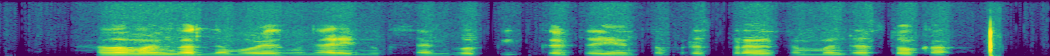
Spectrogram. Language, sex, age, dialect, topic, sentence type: Marathi, male, 25-30, Northern Konkan, agriculture, question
